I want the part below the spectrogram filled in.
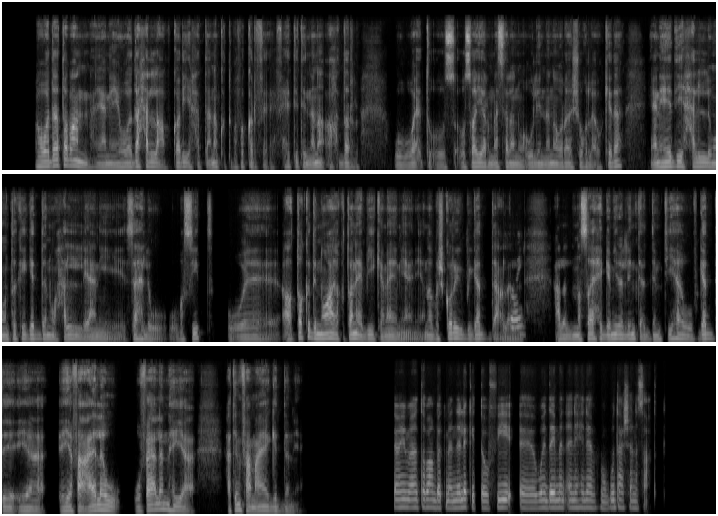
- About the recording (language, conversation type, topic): Arabic, advice, إزاي أتعامل مع الإحساس بالإرهاق من المناسبات الاجتماعية؟
- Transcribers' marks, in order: none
